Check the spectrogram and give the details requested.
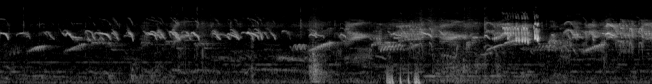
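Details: A group of chicks gives rapid, high, thin peeps that crowd together, while rustling and scraping noise grows louder toward the end, along with a short burst of knocking.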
